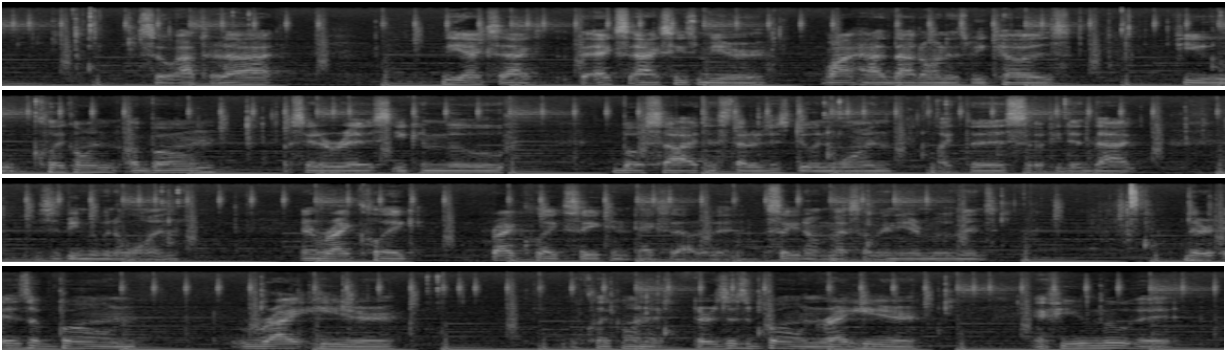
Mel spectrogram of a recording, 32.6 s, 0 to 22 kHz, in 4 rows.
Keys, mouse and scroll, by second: 1.2-5.0 shift+middle drag, 1.2 shift+scroll up 1, 5.0-5.9 scroll down 1, 5.9 scroll down 1, 5.9-6.3 scroll up 5, 6.3 shift+middle click, 7.2 click, 9.2 g, 13.1 click, 13.5 g, 14.4-16.3 middle drag, 16.3-16.8 scroll down 3, 16.8 shift+middle click, 17.6 click, 19.4 g, 21.9 click, 22.1 g, 24.0 click, 24.6 click, 25.9-26.6 scroll up 8, 26.7-28.3 shift+middle drag, 28.3-28.8 scroll up 4, 28.9 shift+middle click, 29.6 click, 31.4-32.4 drag, 32.5 g.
